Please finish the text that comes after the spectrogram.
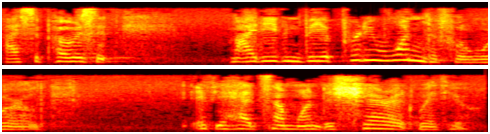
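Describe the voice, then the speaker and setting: An actress as a vulnerable young blind woman in an old radio play. She speaks earnestly and haltingly, full of fragile hope. The 1950s recording is dull, with a faint hiss. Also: on the low side, close to an everyday voice. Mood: hesitant, hopeful. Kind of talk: 1950s radio drama acting.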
